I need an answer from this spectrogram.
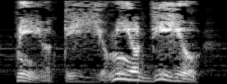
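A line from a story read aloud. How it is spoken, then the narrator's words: Murmur. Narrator (Italian): mormorò Villefort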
